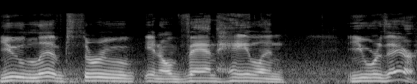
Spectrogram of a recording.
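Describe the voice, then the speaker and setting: A fairly high-pitched man at a moderate pace, with ordinary pitch variation and noticeable background noise. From Detroit, US Midwest. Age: 60s. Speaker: guitar player and performer. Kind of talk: casual vlog talk to camera.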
